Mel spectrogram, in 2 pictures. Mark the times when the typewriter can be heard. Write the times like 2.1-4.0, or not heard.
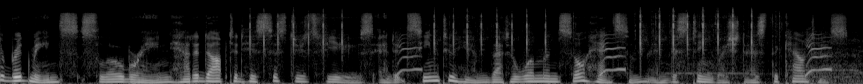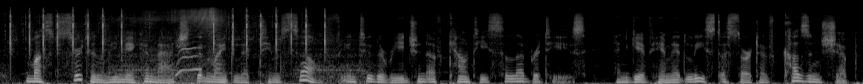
2.5-11.9.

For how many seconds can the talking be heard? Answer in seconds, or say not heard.
17 s.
